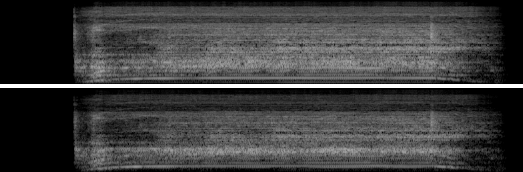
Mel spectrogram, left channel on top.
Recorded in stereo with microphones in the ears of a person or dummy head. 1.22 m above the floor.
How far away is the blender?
About 3 m.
